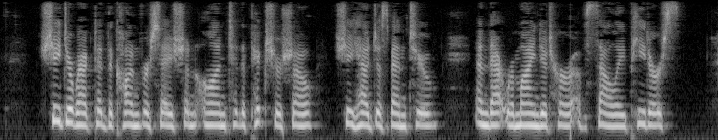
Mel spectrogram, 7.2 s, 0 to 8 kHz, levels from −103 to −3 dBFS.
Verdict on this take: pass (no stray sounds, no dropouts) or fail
pass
